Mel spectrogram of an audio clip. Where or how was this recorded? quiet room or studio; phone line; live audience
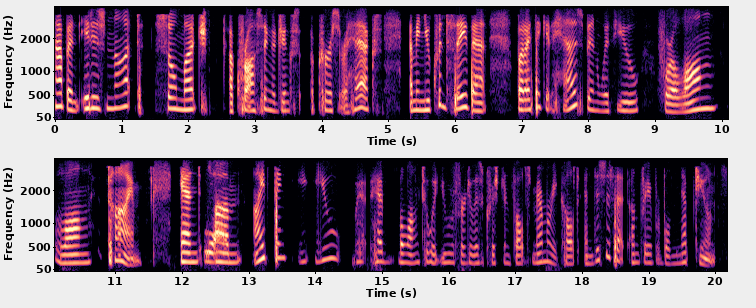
phone line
